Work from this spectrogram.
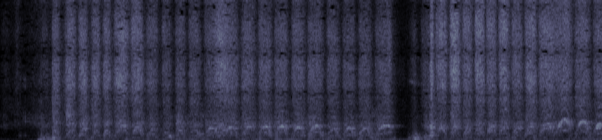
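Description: A green microfiber cloth wipes and rubs across the top of a large, closed, hollow, soft-sided blue nylon suitcase resting on a wooden table. It makes a steady, rough, broadband rubbing swish with bright fabric texture. There is a short break near the four-second mark while the cloth is refolded, then the rubbing resumes.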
